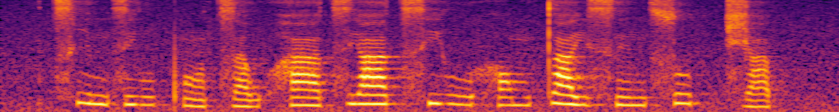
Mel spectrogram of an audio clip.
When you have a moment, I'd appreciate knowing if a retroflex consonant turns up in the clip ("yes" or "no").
no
